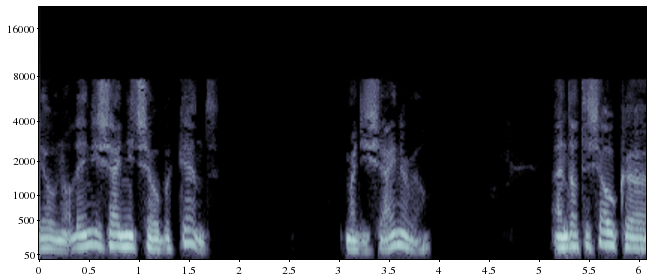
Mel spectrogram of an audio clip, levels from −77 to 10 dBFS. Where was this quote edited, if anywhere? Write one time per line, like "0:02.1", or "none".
none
